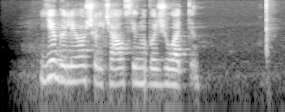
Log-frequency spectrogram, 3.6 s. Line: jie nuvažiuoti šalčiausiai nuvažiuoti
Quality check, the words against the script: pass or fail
fail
